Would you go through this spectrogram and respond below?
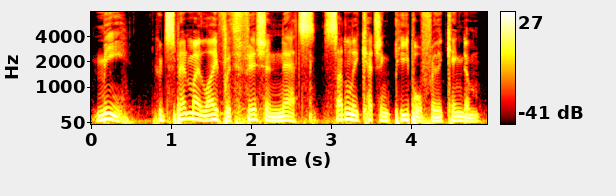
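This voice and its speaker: A man's voice: medium pitch, normal speed, dark tone, no room sound, close to an everyday voice. A man playing a humbled, guilt-ridden fisherman disciple in an audio drama, speaking earnestly and with self-reproach. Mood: wistful.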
